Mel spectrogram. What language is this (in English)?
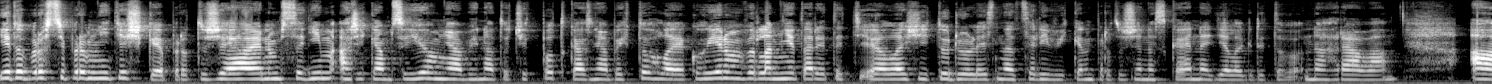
Czech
